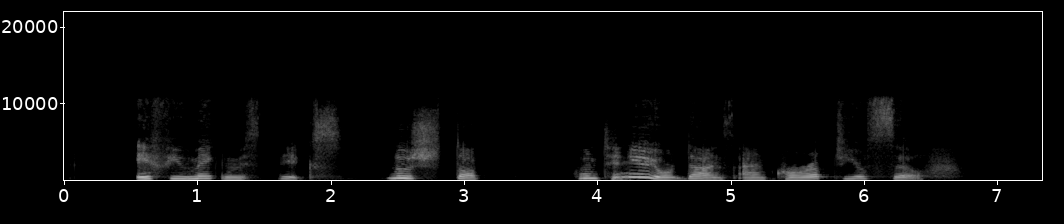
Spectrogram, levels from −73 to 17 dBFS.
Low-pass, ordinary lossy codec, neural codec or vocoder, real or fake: 10.8 kHz; none; codec, 16 kHz in and 24 kHz out, 0.4 kbps, LongCat-Audio-Codec, fine tuned four codebook decoder; fake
